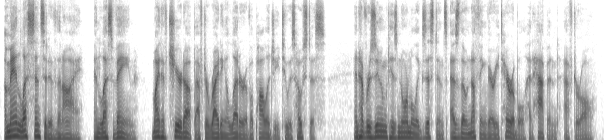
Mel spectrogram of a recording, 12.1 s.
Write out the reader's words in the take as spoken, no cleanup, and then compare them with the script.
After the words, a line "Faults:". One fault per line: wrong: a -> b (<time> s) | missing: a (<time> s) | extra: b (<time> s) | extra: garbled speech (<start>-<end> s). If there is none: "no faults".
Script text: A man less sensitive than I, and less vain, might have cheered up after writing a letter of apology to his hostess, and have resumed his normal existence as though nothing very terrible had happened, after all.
A man less sensitive than I, and less vain, might have cheered up after writing a letter of apology to his hostess, and have resumed his normal existence as though nothing very terrible had happened, after all.
Faults:
no faults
